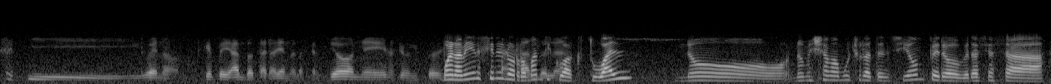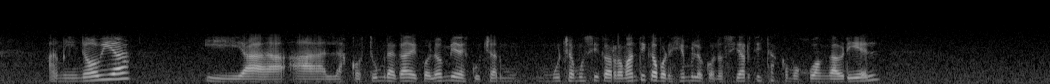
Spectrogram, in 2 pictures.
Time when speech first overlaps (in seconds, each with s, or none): 4.4 s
